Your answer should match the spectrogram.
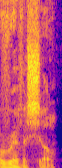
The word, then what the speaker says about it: Revachol: For Revachol, yours, if it doesn't rhyme, you're not pronouncing it right.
